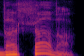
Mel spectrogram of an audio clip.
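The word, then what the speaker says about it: Warszawa: Oh, it's pronounced Bashava. Ah, well, quite different from from the way we say it in English.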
